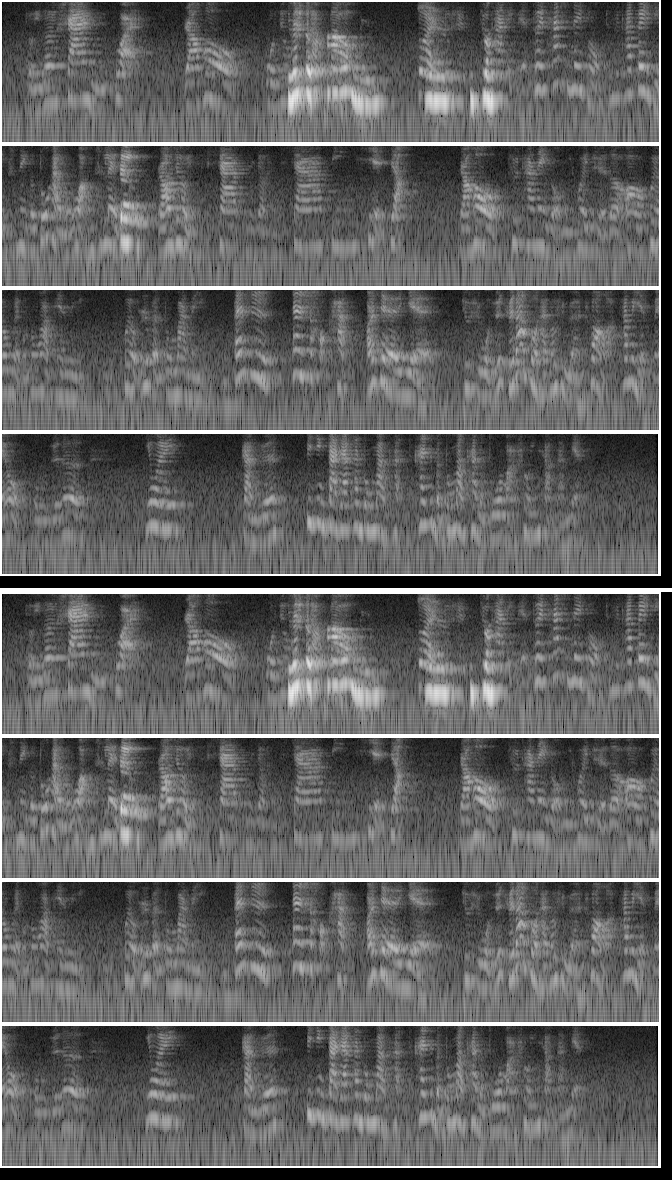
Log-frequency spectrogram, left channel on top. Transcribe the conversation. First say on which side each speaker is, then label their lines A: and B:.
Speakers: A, on the left; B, on the left.
A: 有一个鲨鱼怪。然后我就会想到，
B: 里面还有鲨鱼，
A: 对，
B: 天，
A: 就是就是它里面，
B: <laughs>
A: 对，它是那种，就是它背景是那个东海龙王之类的嘛，
B: 对。
A: 然后就有虾虾，那叫什么虾兵蟹将，然后就是它那种你会觉得哦，会有美国动画片的影子，会有日本动漫的影子，但是但是好看，而且也就是我觉得绝大部分还都是原创了，他们也没有，我觉得因为感觉毕竟大家看动漫看看日本动漫看的多嘛，受影响难免的。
